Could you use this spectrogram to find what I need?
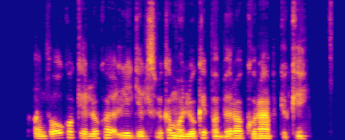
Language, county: Lithuanian, Kaunas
